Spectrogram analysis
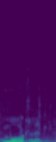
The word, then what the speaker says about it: Magdalen: Magdalene but in reference the colleges pronounce maudlin the thing is more de lijn ma UD li n also means exceeding sad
